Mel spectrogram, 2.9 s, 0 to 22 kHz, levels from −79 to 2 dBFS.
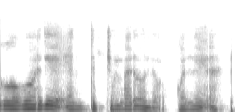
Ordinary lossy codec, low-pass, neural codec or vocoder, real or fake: none; 9.9 kHz; codec, 44.1 kHz, 2.6 kbps, DAC; fake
